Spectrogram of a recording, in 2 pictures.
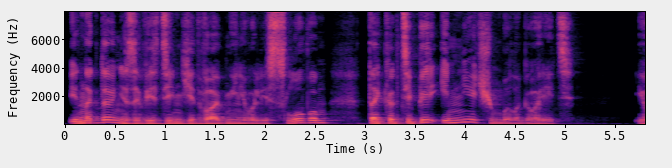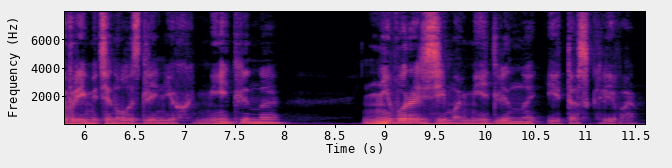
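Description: A man narrating an audiobook story in a measured, somber way. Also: low voice, sing-song.

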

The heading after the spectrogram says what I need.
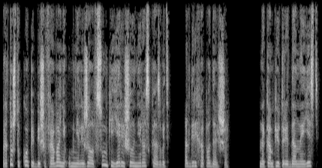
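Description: A man's voice: high-pitched, racing, no room sound, clean studio sound. A man reading a first-person novel aloud as an audiobook narrator, telling the story steadily.

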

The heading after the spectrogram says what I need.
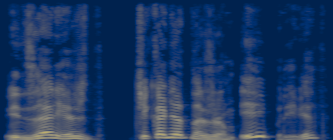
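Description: A man's voice: a little high, wildly swooping pitch, normal speed, voice pushed up, heavily acted. A man voicing a sly village man who teases and goads with mock encouragement. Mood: teasing. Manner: mocking, goading.

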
